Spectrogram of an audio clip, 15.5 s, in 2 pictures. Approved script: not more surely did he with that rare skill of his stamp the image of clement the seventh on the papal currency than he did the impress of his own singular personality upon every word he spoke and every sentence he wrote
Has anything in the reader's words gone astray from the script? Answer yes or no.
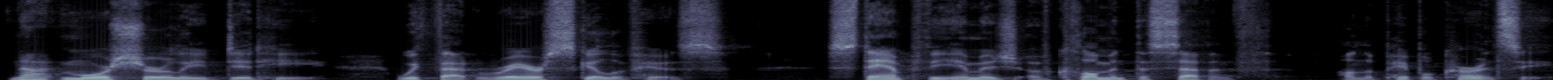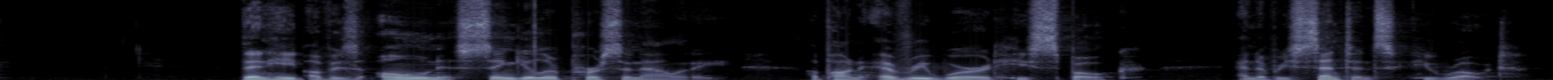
yes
